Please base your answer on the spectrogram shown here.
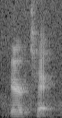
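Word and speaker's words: Erté: So in French, Roman with an R is pronounced air, and the letter T for Tirtov is pronounced te. So he combined it together, voila, Erte.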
